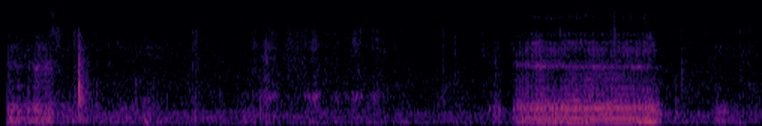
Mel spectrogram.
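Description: Low, rumbling snore from a sleeping bulldog, with one louder, longer snoring breath against soft room noise.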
